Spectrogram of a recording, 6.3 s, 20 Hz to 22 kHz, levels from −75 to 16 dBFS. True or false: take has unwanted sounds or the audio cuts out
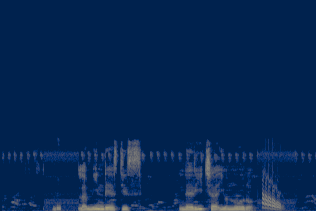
true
